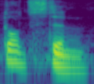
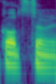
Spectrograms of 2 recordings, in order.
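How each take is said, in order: First: The second vowel is reduced to a schwa. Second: The second vowel is a full vowel. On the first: The speaker calls it right. "The O is reduced to schwa" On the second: The speaker calls it wrong. "It's not Godstone"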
